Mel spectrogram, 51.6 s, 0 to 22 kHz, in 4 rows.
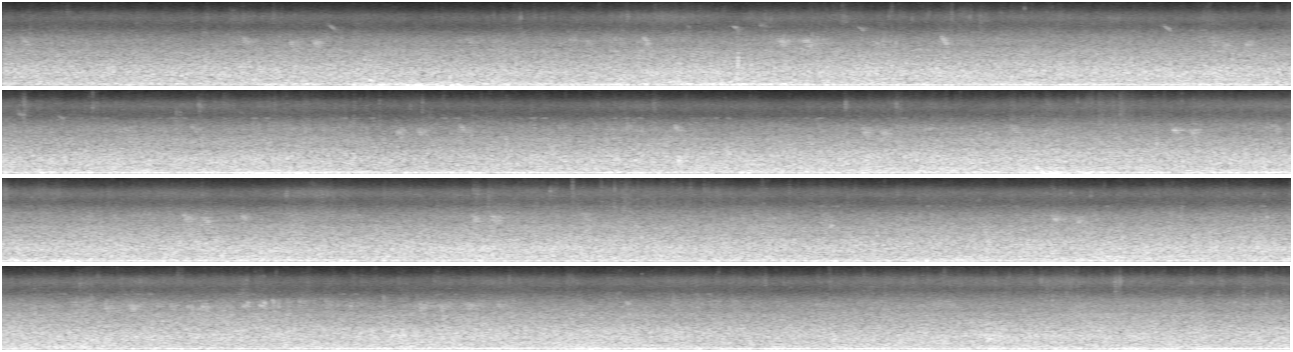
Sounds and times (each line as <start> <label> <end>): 0.0 waves 51.5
